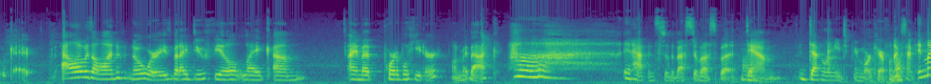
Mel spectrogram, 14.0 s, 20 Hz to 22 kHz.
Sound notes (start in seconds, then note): 8.2 exhales heavily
